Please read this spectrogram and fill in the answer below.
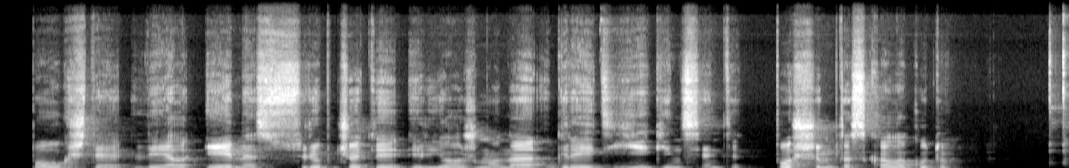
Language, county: Lithuanian, Panevėžys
